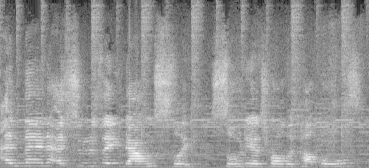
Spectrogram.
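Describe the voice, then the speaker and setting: A woman's voice: high-pitched, fairly even intonation, moderate pace. A woman playing casually in an improvised tabletop roleplay game, describing her character's moves a little tentatively. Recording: roomy, distant mic, music behind.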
